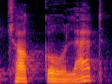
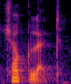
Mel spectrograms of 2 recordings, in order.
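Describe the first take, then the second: First: The word is said with three syllables. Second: The word is said with two syllables. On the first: The speaker calls it wrong. "we don't say chocolate, like it's not three syllables" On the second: The speaker calls it right. "we say chocolate"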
